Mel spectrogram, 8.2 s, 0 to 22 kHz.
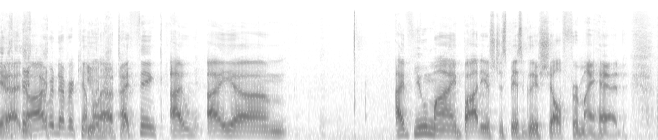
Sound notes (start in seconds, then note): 0.0 laughter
